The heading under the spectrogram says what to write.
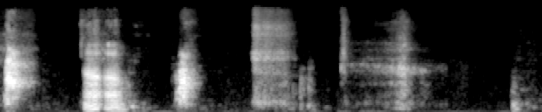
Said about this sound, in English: This little dog over here is very excited as well.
